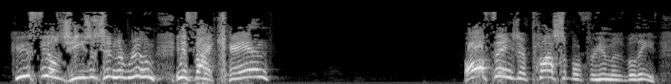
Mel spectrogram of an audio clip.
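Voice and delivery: loud, high revival preaching, near shouting; preaching at full force. Acted. Preacher rousing his church to faith, shouting it out. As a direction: drive it home to the congregation.

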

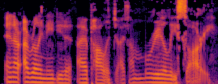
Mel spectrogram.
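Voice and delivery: soft, low, humble confession; sincere apology. Retold or imitated. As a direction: gently ask their forgiveness, voice dropped. Retells his humble apology to boys.

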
